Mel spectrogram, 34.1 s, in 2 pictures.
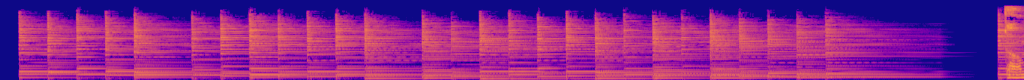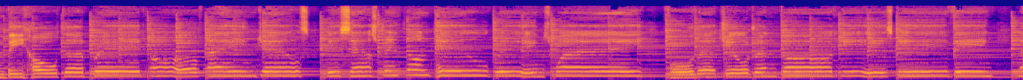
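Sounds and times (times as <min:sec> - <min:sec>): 
person singing a hymn: 0:16.7 - 0:34.1.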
